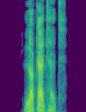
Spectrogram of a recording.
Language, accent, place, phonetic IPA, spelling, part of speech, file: German, Germany, Berlin, [ˈlɔkɐtət], lockertet, verb, De-lockertet.ogg
- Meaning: inflection of lockern: 1. second-person plural preterite 2. second-person plural subjunctive II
